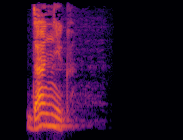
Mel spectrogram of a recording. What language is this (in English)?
Mari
